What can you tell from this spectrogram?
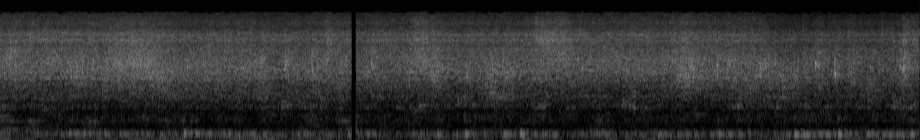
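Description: Tap water running steadily from a single-lever faucet into a vessel sink, splashing over hands being washed under the stream.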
